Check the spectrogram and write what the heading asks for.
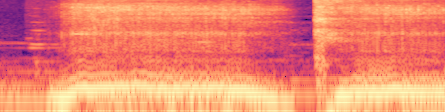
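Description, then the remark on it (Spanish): A man loudly imitates snoring with two long, rattling, throaty breaths separated by a brief pause, harsh in tone. “A ver, vos roncás, mi hermano. Mucho, mucho, mucho.”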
